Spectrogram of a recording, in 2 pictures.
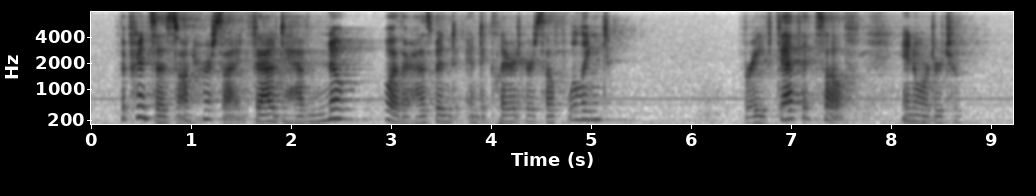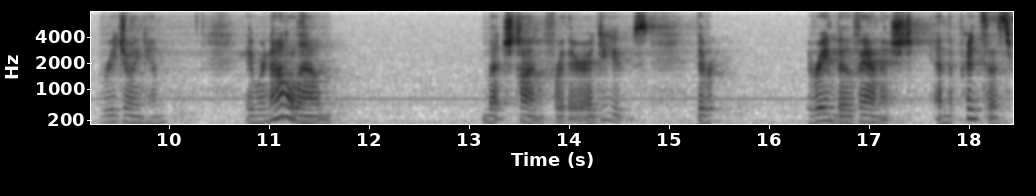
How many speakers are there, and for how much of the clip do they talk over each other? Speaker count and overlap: one, no overlap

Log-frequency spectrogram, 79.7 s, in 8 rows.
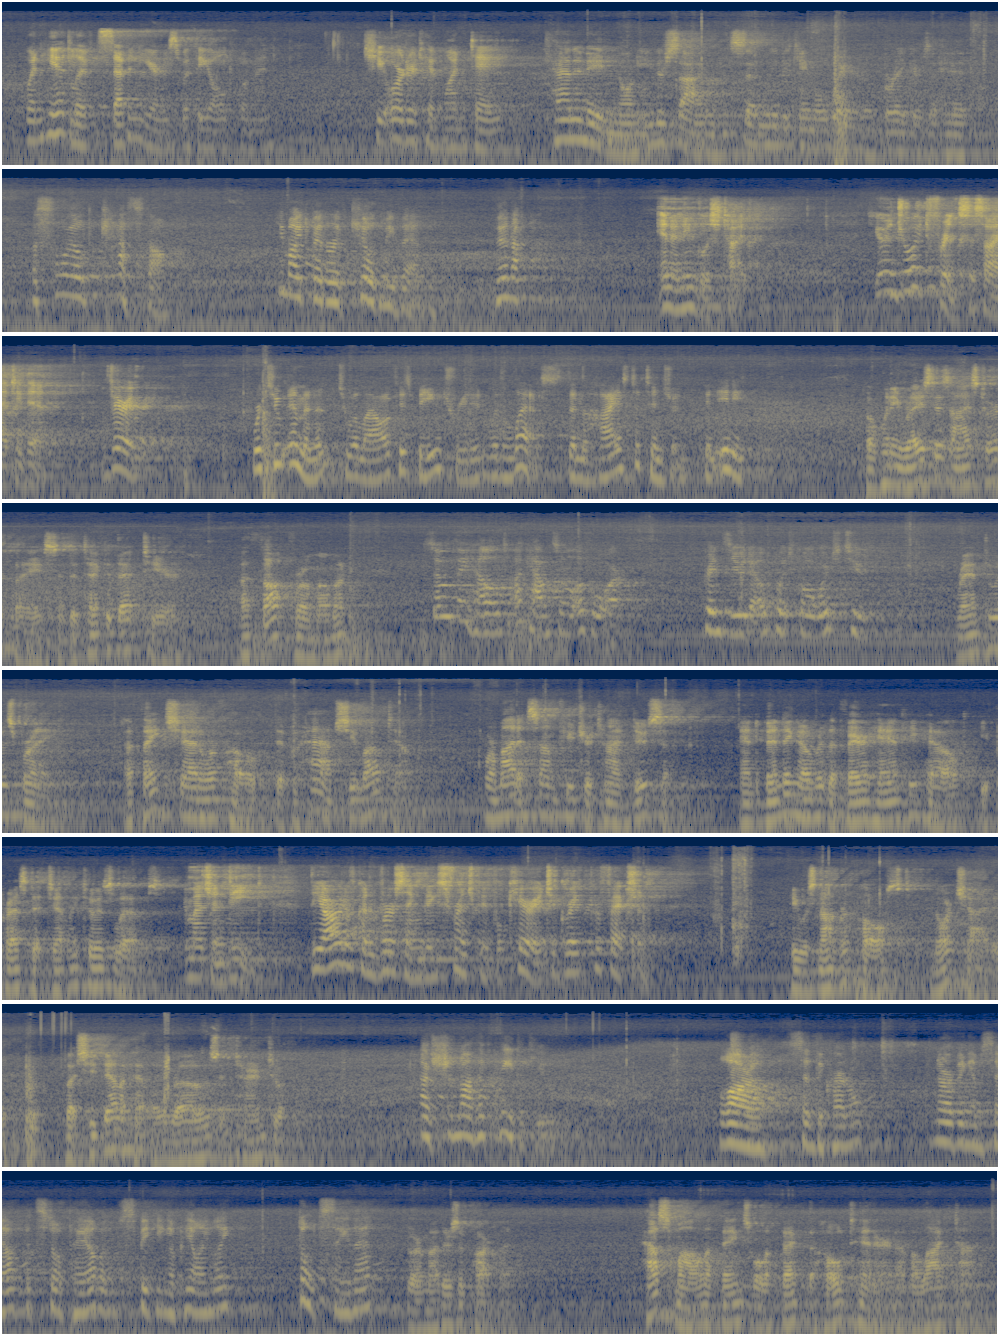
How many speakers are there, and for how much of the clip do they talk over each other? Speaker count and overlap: seven, no overlap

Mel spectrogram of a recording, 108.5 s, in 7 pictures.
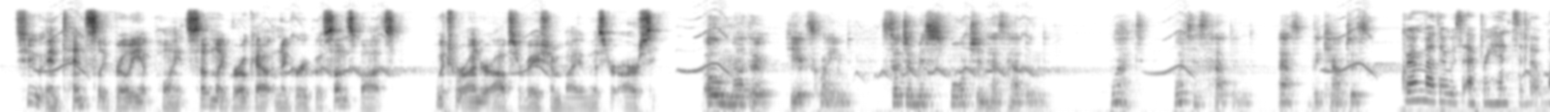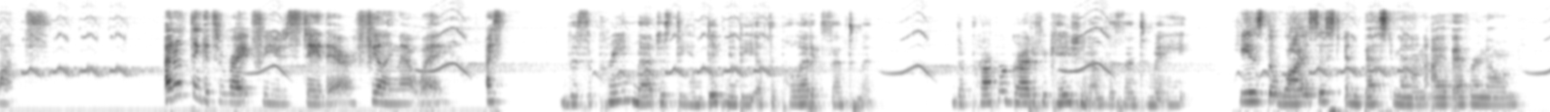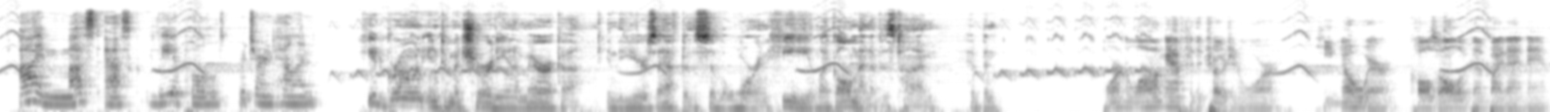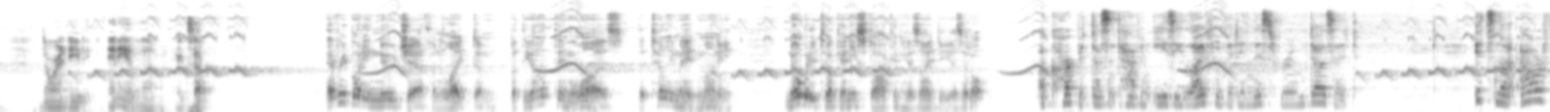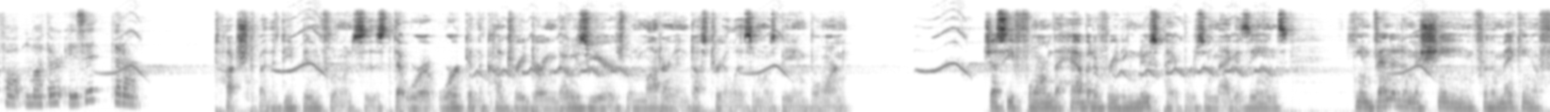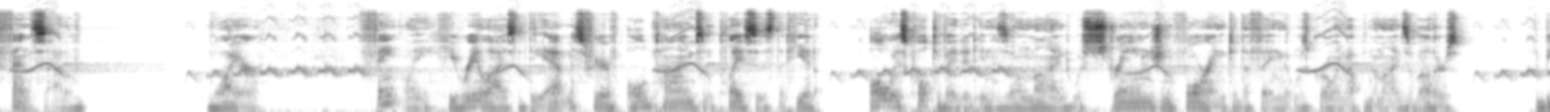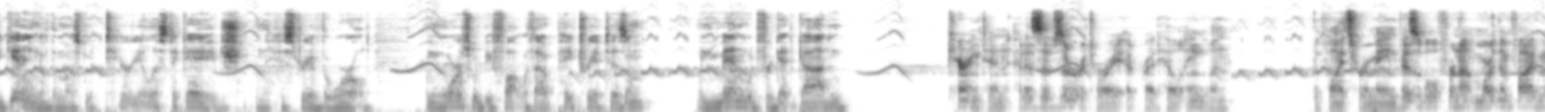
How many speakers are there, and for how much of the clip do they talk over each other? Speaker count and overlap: nine, no overlap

